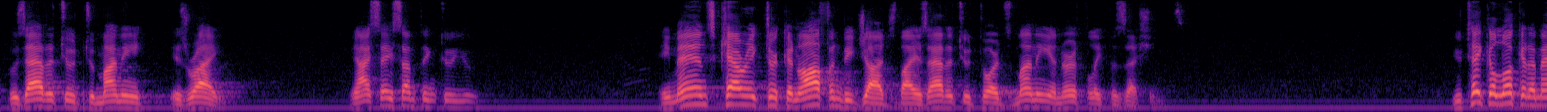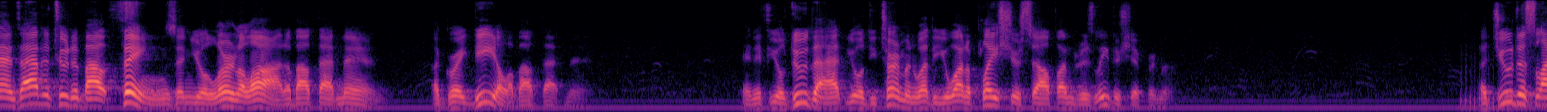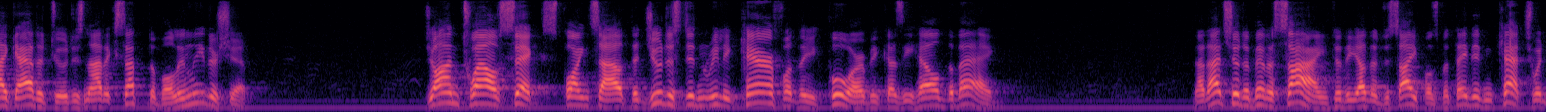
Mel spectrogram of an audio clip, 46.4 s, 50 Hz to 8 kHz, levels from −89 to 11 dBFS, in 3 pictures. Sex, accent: male, American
